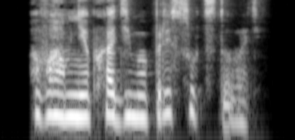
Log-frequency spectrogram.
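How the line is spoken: Whispered reply. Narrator (Russian): шепотом отозвалась она

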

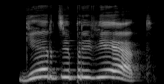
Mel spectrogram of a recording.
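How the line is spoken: Shouted greeting. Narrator (Russian): крикнул

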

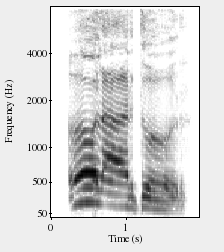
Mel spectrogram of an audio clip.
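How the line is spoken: Weary reply. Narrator (Spanish): respondió Basil con voz cansina

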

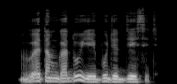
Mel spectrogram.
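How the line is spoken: Gloomy mutter. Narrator (Russian): пробормотал мрачно

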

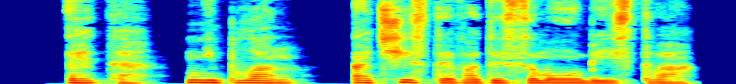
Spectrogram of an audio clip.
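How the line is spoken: Exhaled words. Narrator (Russian): выдохнула я

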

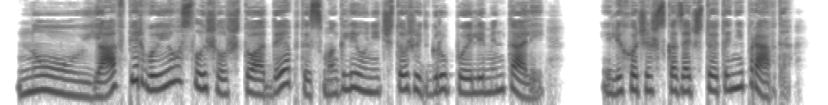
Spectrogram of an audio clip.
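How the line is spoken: Plain. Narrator (Russian): сказал Итан

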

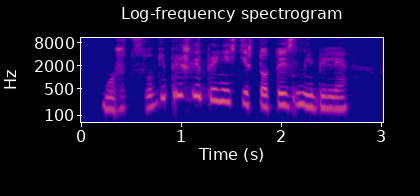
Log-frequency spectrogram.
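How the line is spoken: Whispered guess. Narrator (Russian): шепотом предположила Кейтрия

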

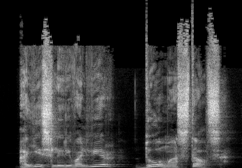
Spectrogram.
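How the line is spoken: Plain. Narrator (Russian): спросил Лбов

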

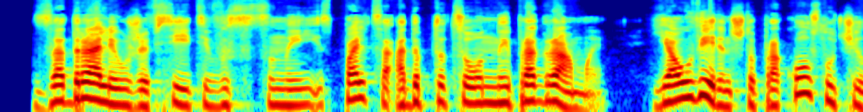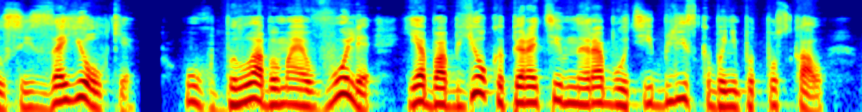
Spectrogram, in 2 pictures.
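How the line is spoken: Indignant halfling exclaiming. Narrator (Russian): воскликнул обесчищенный в профессиональном плане полурослик

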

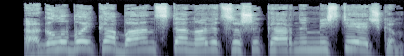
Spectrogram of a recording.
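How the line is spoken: Loud pointed remark. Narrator (Russian): произнес так громко, чтобы мы слышали

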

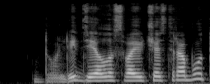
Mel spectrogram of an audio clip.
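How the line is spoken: Displeased mutter. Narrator (Russian): недовольно буркнула Кити

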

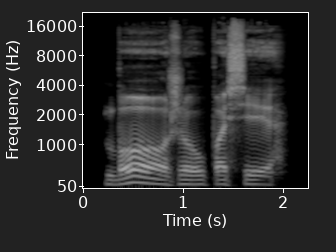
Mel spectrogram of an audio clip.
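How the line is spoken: Breathed out. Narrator (Russian): выдохнул пришелец

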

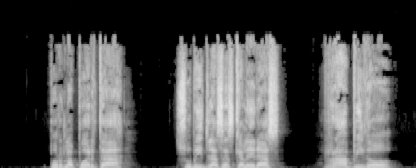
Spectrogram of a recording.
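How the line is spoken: Shouted. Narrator (Spanish): gritó Gandalf

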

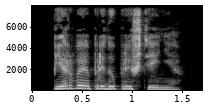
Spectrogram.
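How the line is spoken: Even, flat voice. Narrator (Russian): ровным голосом произнес Бальба

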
